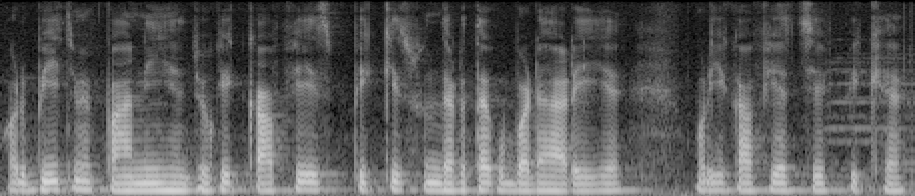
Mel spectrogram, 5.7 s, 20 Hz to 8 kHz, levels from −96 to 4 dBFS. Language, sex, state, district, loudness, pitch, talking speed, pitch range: Hindi, male, Bihar, West Champaran, -21 LUFS, 115 Hz, 230 wpm, 110-120 Hz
